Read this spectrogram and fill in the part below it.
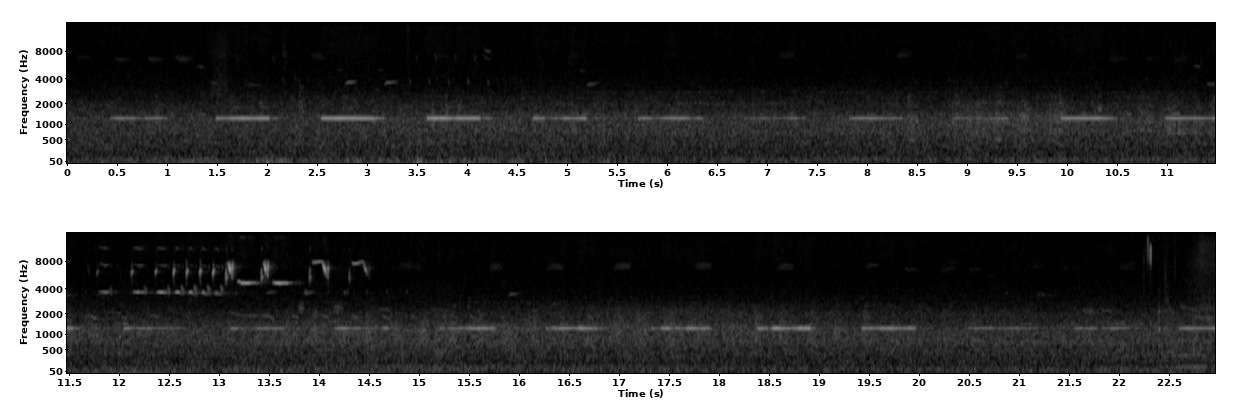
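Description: Water splashes softly as a heron wades through the shallows.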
